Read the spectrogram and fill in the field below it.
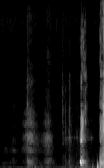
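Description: Soft breaths building to a sharp, explosive burst at the end, a sneeze.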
